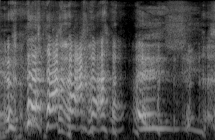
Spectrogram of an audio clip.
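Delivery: bursts out laughing; a real, delighted laugh. Real, not acted. Laughs at own impression.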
